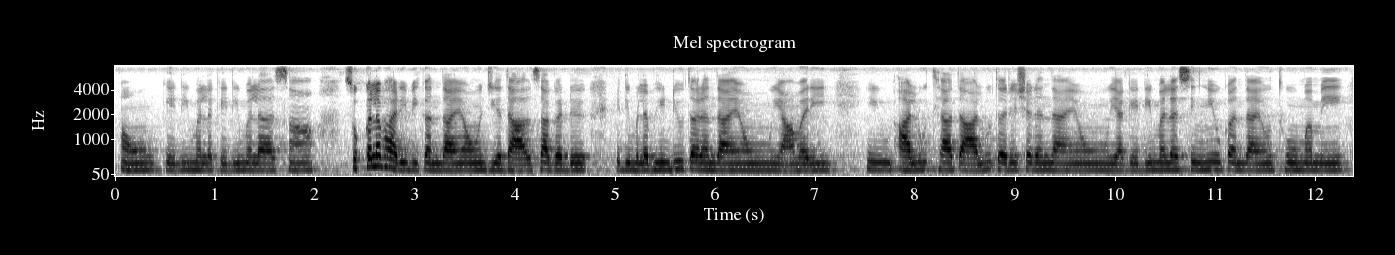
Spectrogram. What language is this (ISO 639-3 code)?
snd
